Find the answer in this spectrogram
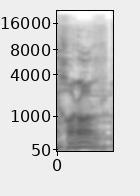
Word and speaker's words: horror: Qué horror. Qué horror. We don't pronounce the H.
